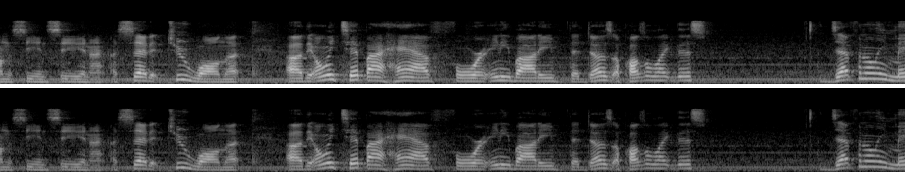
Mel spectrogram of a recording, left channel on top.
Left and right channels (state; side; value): quieter; right; 4.8 dB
